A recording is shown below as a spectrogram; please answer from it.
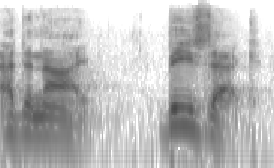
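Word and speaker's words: Adoni-Bezek: and six they found they found adani bezak some people pronounce that Adonai bezak and and fought against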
